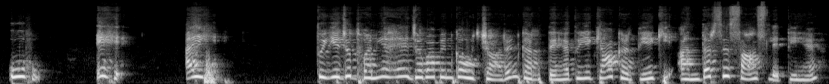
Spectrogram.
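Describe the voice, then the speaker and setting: Clear-voiced woman teaching sound drills. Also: high-pitched, roomy sound, poor audio. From India. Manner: demonstrates sounds aloud, slow and clear. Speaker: guest lecturer. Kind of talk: webinar lecture.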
